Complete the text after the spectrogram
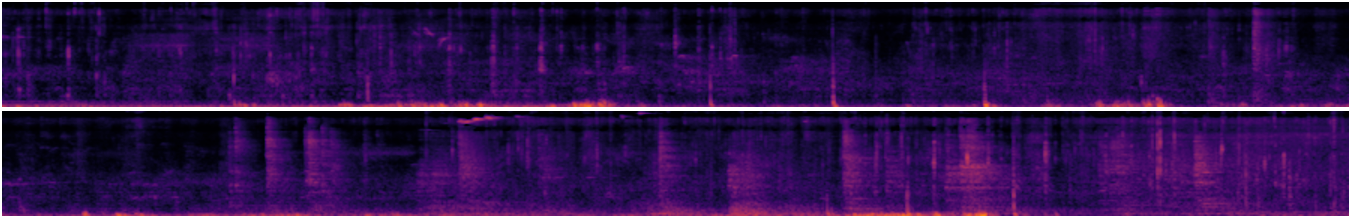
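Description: Lion cubs chew and tear at raw meat, with wet crunching and tearing sounds.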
